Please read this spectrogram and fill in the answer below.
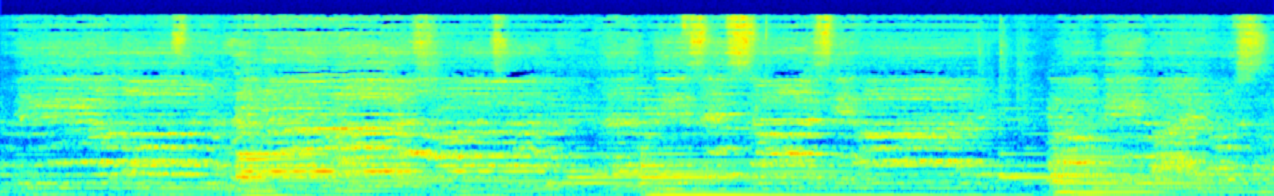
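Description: Mixed high school choir singing sustained chords with piano accompaniment, swelling louder about two and a half seconds in and again near the end.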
